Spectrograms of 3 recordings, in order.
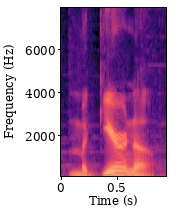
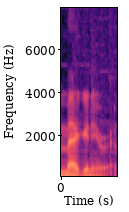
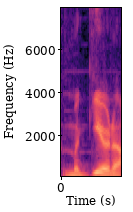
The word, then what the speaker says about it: Magearna: out to imaginary next magearna not maganera magearna i'm still i'm sure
